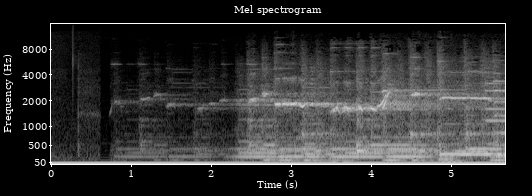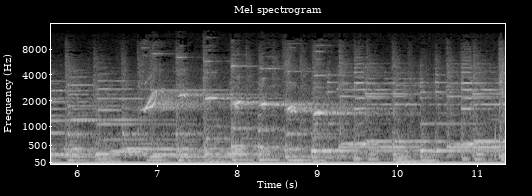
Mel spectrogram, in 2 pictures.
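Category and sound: sound effect, song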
